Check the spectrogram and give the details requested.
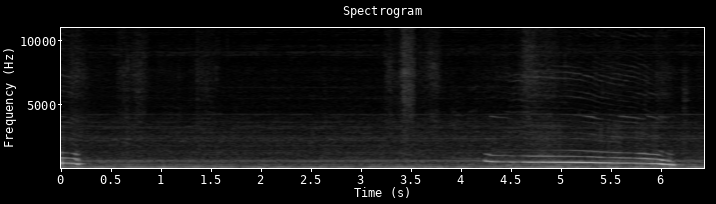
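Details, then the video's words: A cat described as angry gives one long, drawn-out meow in the second half, starting higher and sliding slowly downward over about two seconds, after a brief cry at the start; a steady low hum runs underneath. "Cat Sound Angry Sound Meowing"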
